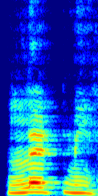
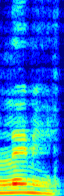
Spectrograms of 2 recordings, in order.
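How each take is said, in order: First: Both words are said separately and fully. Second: The words blend into one reduced word. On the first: "ऐसे से लेट मी ऐसा बोलते थे"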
